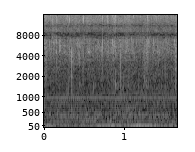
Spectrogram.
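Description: Fish frying in a pan, a steady dense crackling sizzle that holds evenly throughout with faint spattering pops and no talk.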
